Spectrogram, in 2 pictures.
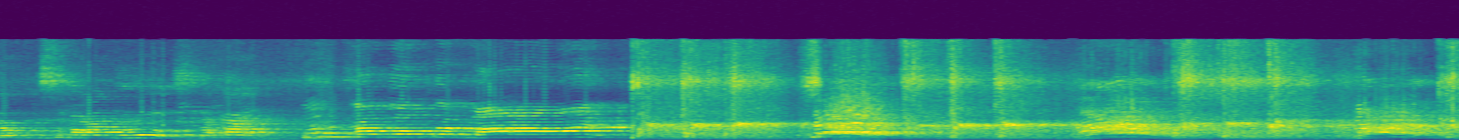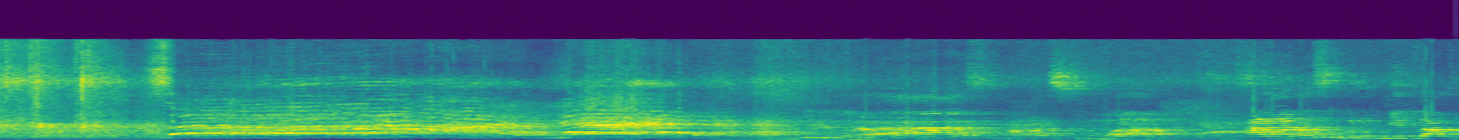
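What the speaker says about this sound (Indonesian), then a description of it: "Tepuk semangat dulu." A class of fourth-grade schoolchildren performs a spirit clap, loud rhythmic clapping and thumps mixed with shouted group chanting and cheering from the whole class, interspersed with a teacher's voice.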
